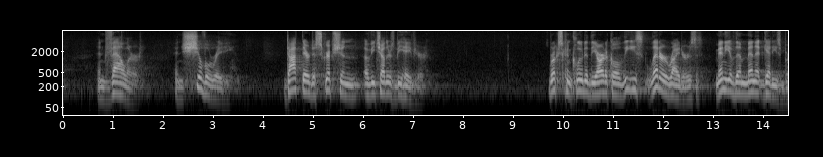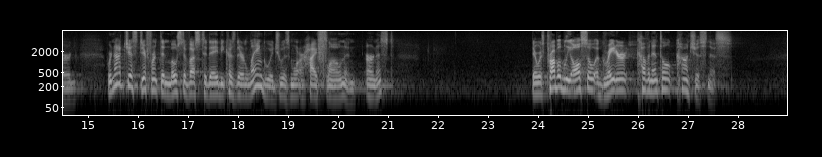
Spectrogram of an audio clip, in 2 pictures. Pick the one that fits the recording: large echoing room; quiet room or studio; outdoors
large echoing room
